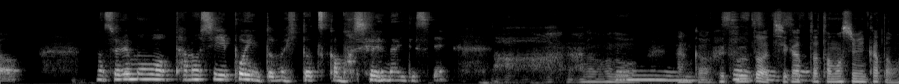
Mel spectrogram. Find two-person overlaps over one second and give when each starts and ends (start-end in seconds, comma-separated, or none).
6.2-8.2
